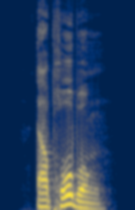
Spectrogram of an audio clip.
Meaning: 1. testing 2. test, trial
- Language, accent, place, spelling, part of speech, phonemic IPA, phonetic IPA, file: German, Germany, Berlin, Erprobung, noun, /ɛʁˈpʁoːbʊŋ/, [ʔɛɐ̯ˈpʁoːbʊŋ], De-Erprobung.ogg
